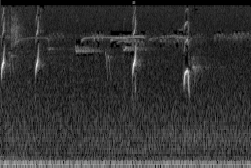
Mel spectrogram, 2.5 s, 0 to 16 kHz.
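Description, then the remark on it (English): Wild type 3 crossbills call overhead in flight: four short, sharp, high chip notes spaced irregularly across a few seconds, fairly faint over a steady low rumble and a thin high whine. “Recording, I hear type 3 crossbills, wild ones flying over.”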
